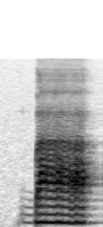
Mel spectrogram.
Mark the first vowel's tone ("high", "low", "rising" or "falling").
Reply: low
